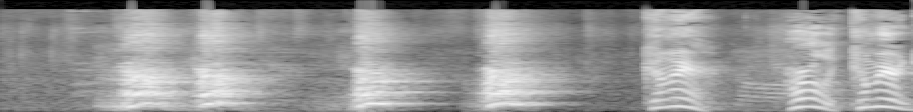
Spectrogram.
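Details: Great Dane named Hurley in attack mode at a beer keg: four loud, rough barks in quick succession, then a man's voice calling him with 'come here'.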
